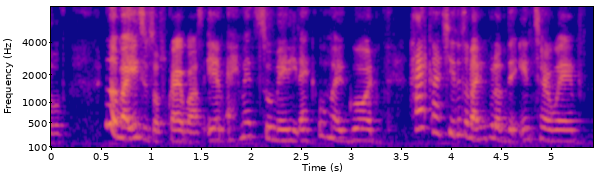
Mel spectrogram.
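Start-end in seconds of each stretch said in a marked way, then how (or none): 3.6-4.1 mock fan, high and bright; imitating a starstruck fan; fans' high greeting. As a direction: squeal hi like an excited fan. Fans greeting her excitedly.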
